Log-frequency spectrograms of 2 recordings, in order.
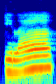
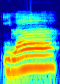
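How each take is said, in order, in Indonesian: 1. Huruf l tunggal dengan vokal yang dipanjangkan. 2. Huruf l tunggal dengan vokal yang dipanjangkan.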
